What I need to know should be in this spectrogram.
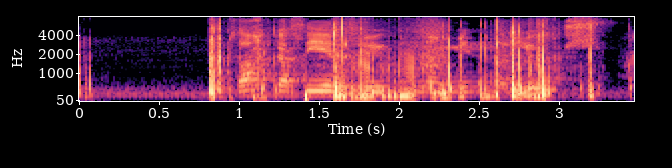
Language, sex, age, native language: Icelandic, male, 10, Icelandic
